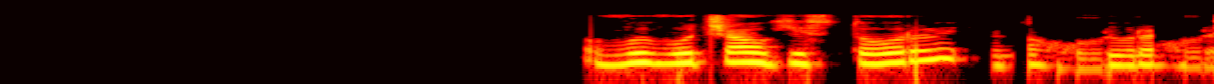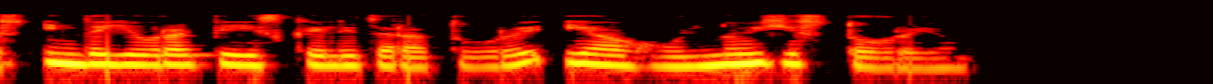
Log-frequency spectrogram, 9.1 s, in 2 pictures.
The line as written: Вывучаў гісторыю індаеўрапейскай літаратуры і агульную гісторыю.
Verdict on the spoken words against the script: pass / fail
fail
